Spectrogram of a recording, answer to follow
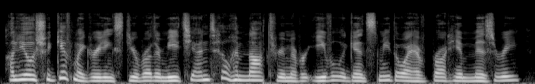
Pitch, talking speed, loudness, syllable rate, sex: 180 Hz, 260 wpm, -16 LUFS, 6.7 syllables/s, male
